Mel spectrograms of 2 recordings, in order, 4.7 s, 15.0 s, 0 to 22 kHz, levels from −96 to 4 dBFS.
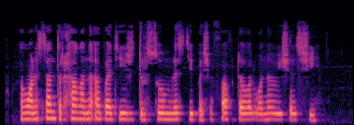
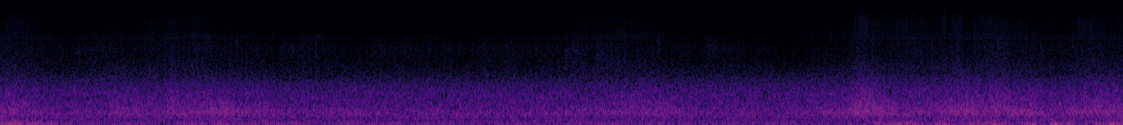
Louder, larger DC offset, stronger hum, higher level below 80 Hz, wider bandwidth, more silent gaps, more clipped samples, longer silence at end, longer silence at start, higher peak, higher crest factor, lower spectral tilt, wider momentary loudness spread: first, -24 LUFS vs -59 LUFS; neither; neither; second, -74 dBFS vs -64 dBFS; second, 10.5 kHz vs 16.5 kHz; neither; neither; first, 0.5 s vs 0 s; first, 0.3 s vs 0 s; first, -6 dBFS vs -42 dBFS; about the same, 18 dB vs 16 dB; about the same, -5.5 dB/octave vs -5.5 dB/octave; about the same, 7 LU vs 5 LU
